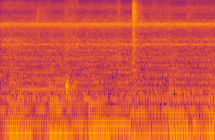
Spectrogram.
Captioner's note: rope whips upward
